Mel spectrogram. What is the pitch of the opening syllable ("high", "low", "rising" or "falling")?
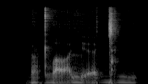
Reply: low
